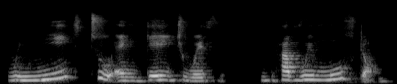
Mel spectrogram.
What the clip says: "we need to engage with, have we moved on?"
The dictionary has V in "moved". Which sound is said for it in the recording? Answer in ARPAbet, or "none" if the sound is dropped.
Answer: V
